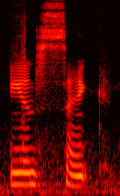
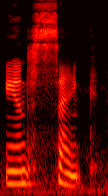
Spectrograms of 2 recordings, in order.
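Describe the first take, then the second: No difference in how they are said.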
